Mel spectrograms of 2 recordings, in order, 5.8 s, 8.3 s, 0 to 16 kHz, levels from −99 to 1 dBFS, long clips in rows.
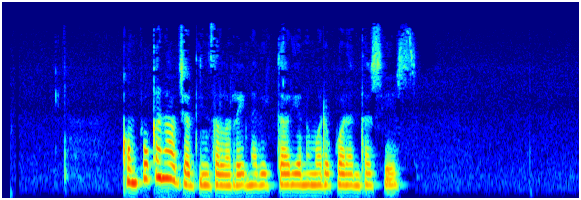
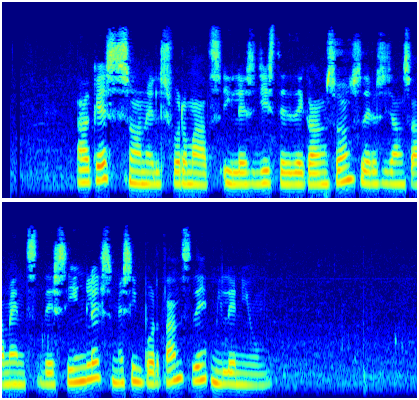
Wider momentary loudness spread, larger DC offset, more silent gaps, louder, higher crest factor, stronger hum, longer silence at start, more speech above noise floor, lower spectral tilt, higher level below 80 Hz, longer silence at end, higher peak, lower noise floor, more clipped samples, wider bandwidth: first, 10 LU vs 6 LU; neither; neither; first, -24 LUFS vs -32 LUFS; about the same, 20 dB vs 16 dB; neither; first, 1.2 s vs 0.75 s; first, 51 dB vs 35 dB; first, -8 dB/octave vs -5 dB/octave; first, -74 dBFS vs -84 dBFS; first, 1.8 s vs 1.5 s; first, -6 dBFS vs -18 dBFS; first, -73 dBFS vs -67 dBFS; neither; about the same, 10.5 kHz vs 10.5 kHz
